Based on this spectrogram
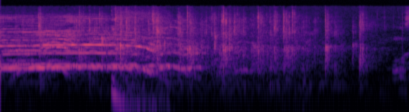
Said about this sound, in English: No, he's awesome. You can clap all day long for this guy. He's a man to be honored.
